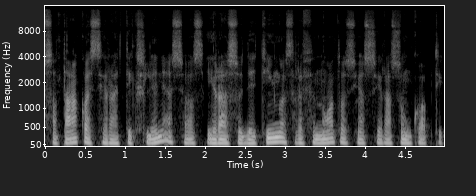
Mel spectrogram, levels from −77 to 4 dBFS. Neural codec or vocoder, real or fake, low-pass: none; real; 14.4 kHz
